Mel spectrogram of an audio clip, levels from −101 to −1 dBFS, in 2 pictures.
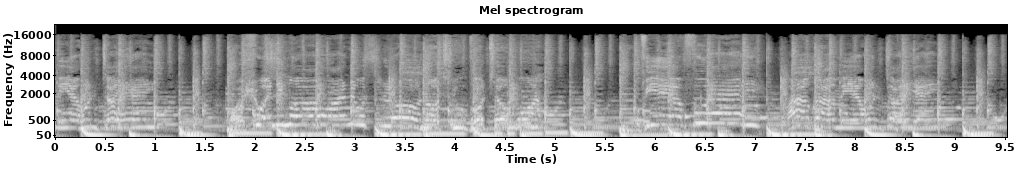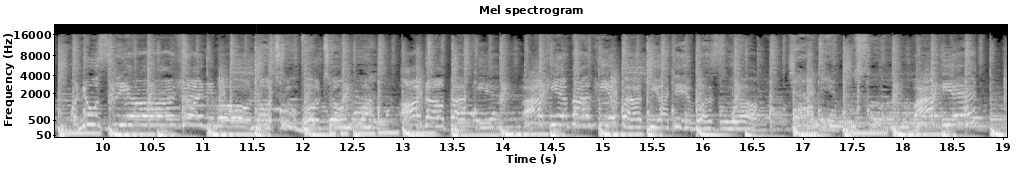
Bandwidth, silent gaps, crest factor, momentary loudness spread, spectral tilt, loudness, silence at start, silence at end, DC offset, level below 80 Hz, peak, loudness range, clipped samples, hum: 16.5 kHz; none; 12 dB; 4 LU; -4.5 dB/octave; -13 LUFS; 0 s; 0 s; 0.7%; -18 dBFS; 0 dBFS; 1 LU; under 0.1%; none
